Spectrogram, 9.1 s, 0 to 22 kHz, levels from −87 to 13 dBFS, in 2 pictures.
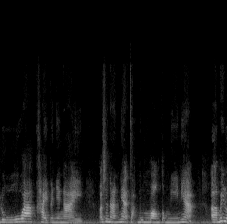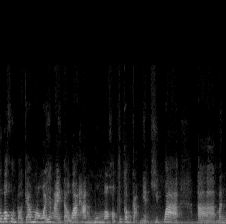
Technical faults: none

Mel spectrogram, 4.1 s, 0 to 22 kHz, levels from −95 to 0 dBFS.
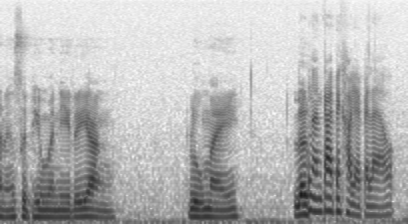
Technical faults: section at the wrong speed

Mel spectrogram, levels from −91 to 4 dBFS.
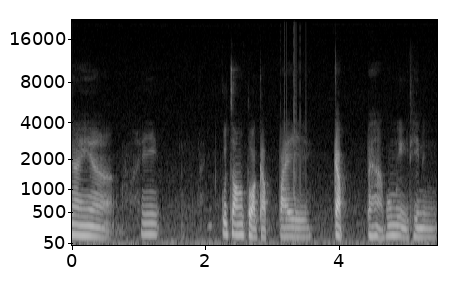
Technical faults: processor overload crackle

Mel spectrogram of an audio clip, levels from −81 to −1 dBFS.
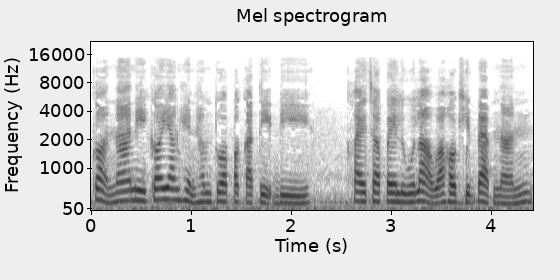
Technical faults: HE-AAC compression

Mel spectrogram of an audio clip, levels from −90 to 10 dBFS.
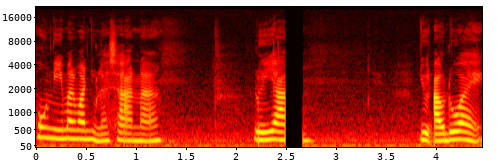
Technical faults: compressed frames skipped; playback stall

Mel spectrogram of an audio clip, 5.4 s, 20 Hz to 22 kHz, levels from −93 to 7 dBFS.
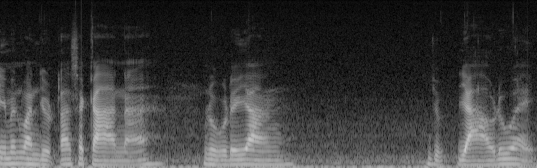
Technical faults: clock drift buffer slips

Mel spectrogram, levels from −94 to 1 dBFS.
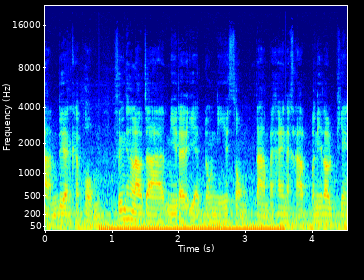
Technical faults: DC step

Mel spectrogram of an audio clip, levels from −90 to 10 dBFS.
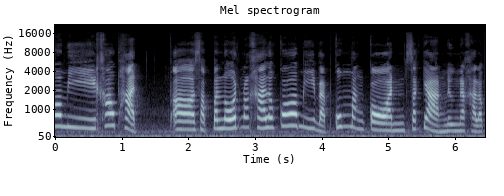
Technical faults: none

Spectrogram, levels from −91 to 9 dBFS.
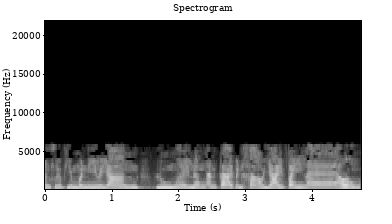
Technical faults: MP3 compression

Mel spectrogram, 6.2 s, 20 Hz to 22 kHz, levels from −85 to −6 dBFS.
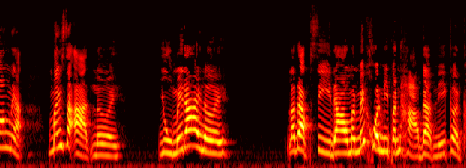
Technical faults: none

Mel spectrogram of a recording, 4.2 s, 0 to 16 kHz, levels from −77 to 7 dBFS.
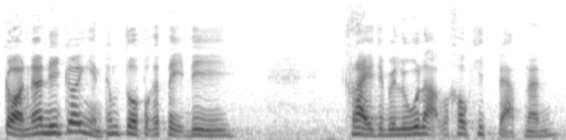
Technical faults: none

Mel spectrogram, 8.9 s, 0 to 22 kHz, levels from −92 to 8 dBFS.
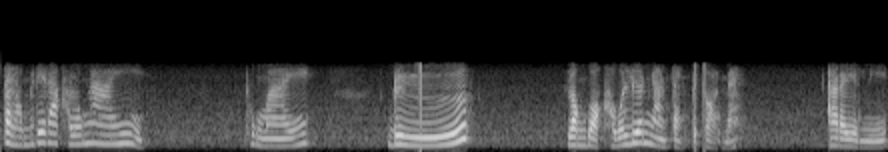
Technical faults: bit errors on a digital phone line

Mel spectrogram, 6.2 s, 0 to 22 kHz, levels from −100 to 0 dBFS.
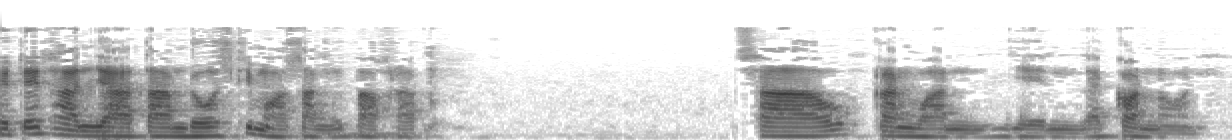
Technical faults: AAC compression

